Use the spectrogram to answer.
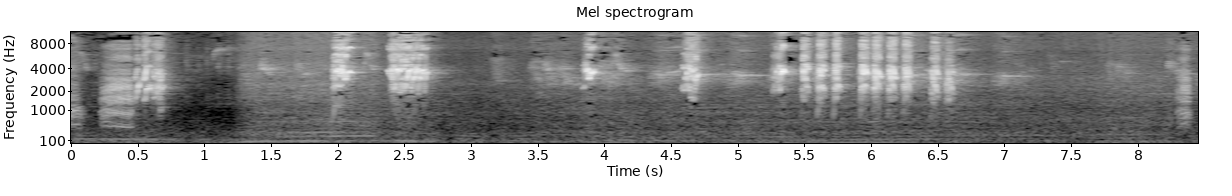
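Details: Song of the black-winged starling used to stimulate stressed captive birds: harsh rasping bursts, short whistles and a quick cluster of clipped chattering notes, separated by pauses.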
